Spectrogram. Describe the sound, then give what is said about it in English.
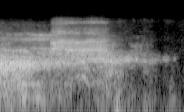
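A long, forceful breath blown out through the mouth: a breathy rush of air, loud at first, that thins out and fades away after about a second and a half. “Let's take a big breath in. And blow out through your mouth as far as you can.”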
